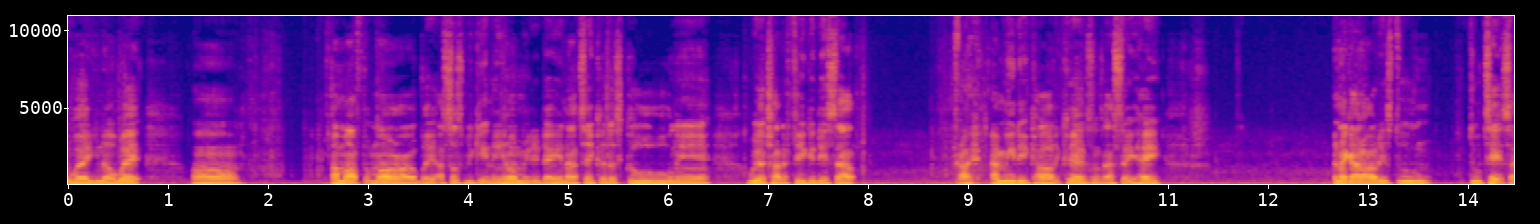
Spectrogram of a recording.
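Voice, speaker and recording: Slight background noise runs under this man's mid-range, darkish voice. He's the father of a missing woman's child, casually and heatedly retelling his search for her at speed, repeating himself and leaning on fillers.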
